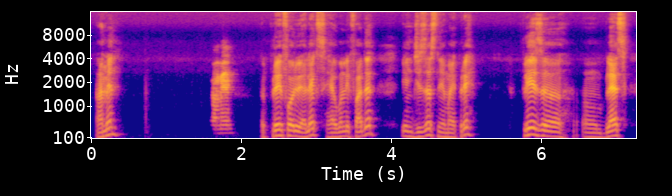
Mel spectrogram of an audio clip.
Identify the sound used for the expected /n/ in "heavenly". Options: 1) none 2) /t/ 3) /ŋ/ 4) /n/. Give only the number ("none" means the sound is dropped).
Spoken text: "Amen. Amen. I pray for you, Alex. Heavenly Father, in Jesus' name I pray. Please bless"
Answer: 4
